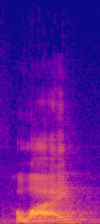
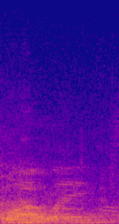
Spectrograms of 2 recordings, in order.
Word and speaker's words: Huawei: I don't know how to pronounce that in correct Chinese. Someone who speaks Chinese can tell me. Go ahead. Hawaii? What's that? Huawei.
